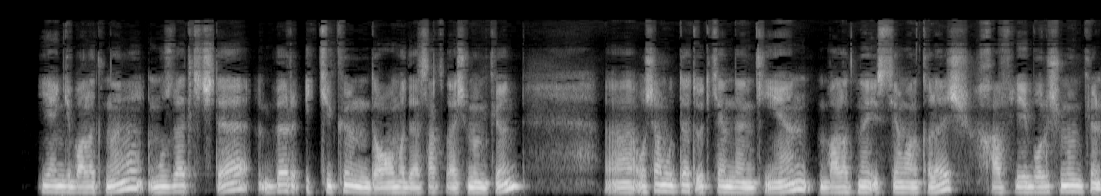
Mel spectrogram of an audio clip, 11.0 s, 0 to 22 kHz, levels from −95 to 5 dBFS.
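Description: Speech with plainly audible Vorbis compression throughout: a lowered treble cut-off and grainy, hissy treble, likely from a low-bitrate encode of around 35 kbps.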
